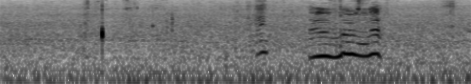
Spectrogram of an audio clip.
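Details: Sweetpea, a sleepy monkey, crying to call its mother and wanting Popeye near him; a brief wavering mid-pitched whimper, preceded by a short squeak, over a steady low background hum.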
